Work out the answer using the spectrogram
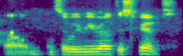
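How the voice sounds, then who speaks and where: A man's voice: medium pitch, flat delivery, normal speed, gravelly, a little mellow, no echo, low-quality recording. A man speaking as a filmmaker guest in a panel interview, explaining how a film was made.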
